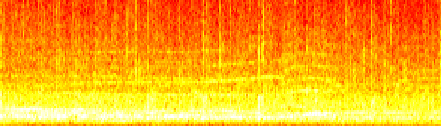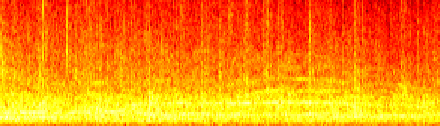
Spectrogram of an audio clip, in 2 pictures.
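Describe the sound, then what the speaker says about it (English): Audience applause for the advisors at a student leadership conference opening session, a dense steady clapping from a large crowd that fades slightly over several seconds. "So let's give them a big round of applause."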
